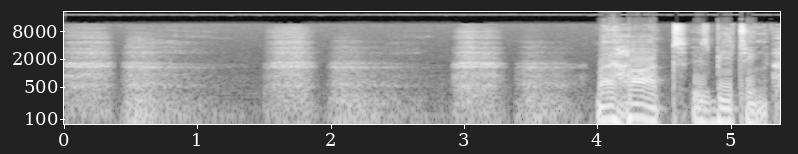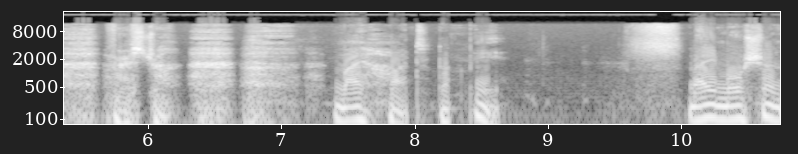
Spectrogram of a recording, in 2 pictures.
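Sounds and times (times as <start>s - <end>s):
heavy breathing with deep noisy inhales and exhales: 0.0s - 4.0s, 5.3s - 7.4s
speech: 4.0s - 6.7s, 7.4s - 8.7s, 9.6s - 10.7s.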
